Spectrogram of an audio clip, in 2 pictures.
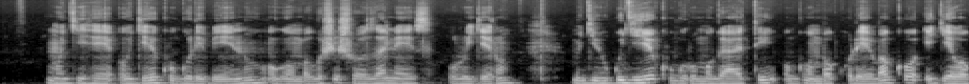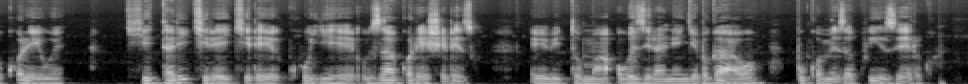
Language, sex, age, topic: Kinyarwanda, male, 18-24, finance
